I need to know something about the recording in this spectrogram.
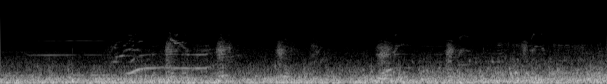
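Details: Humpback whale singing against a low, constant ocean wash: a rising swoop settles into a level held tone, then a series of short, evenly spaced pulsed grunts follows.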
